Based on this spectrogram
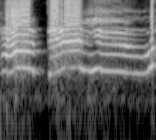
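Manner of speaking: very high, shrill, enraged, furious shriek. Author recounts a reader screaming at them for killing Kate, imitating someone screaming angrily. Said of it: "she is screaming at me for killing Kate".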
